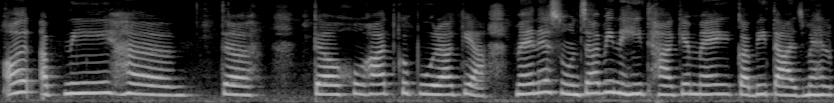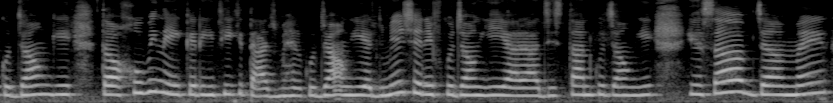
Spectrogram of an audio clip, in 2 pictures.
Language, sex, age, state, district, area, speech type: Urdu, female, 18-30, Telangana, Hyderabad, urban, spontaneous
